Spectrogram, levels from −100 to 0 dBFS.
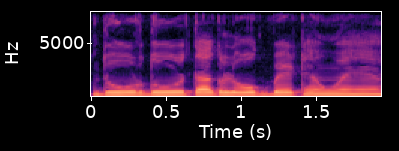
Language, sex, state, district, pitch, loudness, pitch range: Hindi, female, Bihar, Sitamarhi, 225 Hz, -22 LUFS, 220-225 Hz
